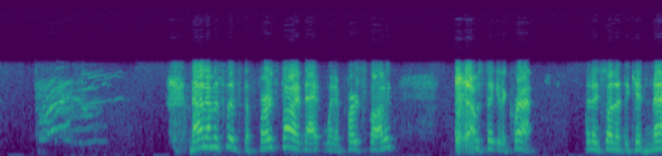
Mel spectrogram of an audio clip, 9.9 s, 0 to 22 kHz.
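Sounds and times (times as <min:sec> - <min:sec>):
person imitating a cat meow: 0:00.6 - 0:01.8
speech: 0:02.8 - 0:06.1, 0:06.8 - 0:08.1, 0:08.8 - 0:09.9.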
